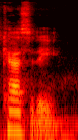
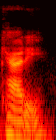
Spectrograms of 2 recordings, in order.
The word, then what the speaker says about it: Cassidy: boner and that's it so it's Butch Cassidy not caddy which caddy which Cassidy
